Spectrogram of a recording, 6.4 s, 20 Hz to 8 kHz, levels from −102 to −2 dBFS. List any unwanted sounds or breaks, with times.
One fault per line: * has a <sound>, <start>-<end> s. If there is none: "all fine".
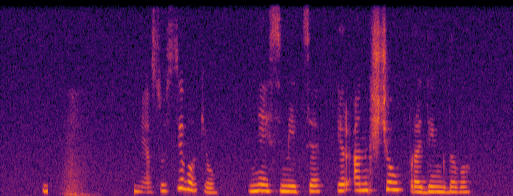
* has a whoosh, 0.7-1.3 s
